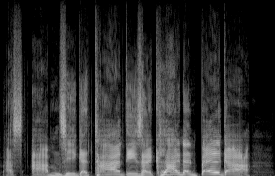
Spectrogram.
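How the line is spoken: Shouting. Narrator (German): schrie

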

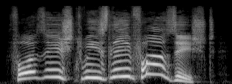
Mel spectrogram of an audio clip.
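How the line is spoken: Calling out. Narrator (German): rief Professor Sprout

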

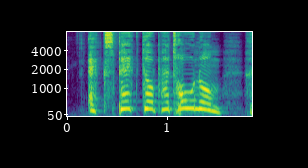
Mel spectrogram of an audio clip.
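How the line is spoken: Calling out. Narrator (German): rief

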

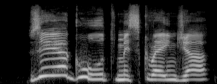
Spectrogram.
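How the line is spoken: Squeaky thin voice. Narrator (German): ertönte Professor Flitwicks quiekende, dünne Stimme

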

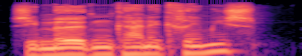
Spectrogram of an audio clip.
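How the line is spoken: Plain question. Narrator (German): fragte ich

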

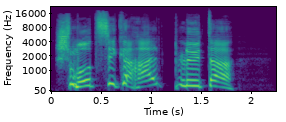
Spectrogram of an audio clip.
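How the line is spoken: Shouted. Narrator (German): schrie Umbridge

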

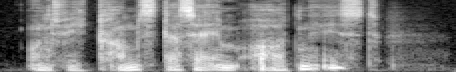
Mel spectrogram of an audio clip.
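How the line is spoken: Very quiet. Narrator (German): sagte Harry sehr leise

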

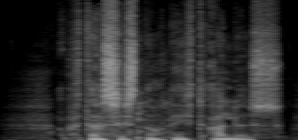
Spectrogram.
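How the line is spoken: Almost whispering. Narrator (German): fuhr Harry jetzt fast flüsternd fort

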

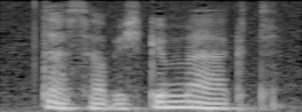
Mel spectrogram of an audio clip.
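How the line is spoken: Murmuring. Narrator (German): murmelte Lamita

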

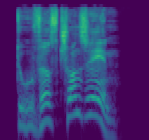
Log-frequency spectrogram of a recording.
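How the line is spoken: Calling out again. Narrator (German): rief Hiroshi noch einmal

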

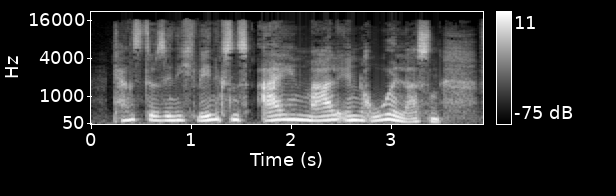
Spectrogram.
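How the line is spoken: Quiet question. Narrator (German): fragte Harry Ron mit leiser Stimme

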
